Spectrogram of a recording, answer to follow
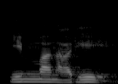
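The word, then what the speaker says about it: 以马内利: 근데 우리는 임마누엘 하지만 중국 사람들은 뭐라고 발음하냐면 임마나리 그래요. 임마나리.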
